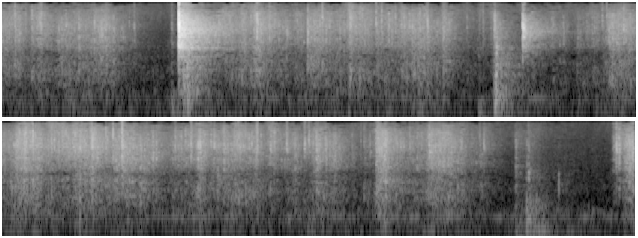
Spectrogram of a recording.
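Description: Slices of Texas toast being set down one after another on a metal baking sheet: a sharp clack about a second in and another a little after three seconds, with soft rustling and light knocks between.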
